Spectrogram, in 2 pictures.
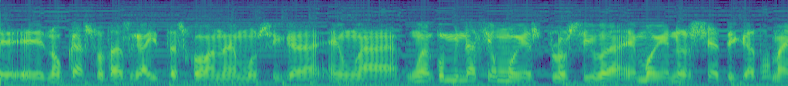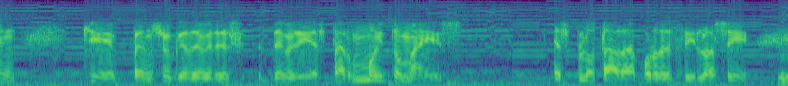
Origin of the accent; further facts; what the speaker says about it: Cambados, Galicia, Spain; tamén participo de vez en cando coa banda de música do meu povo, a banda de música de Castrelo, de Cambados.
